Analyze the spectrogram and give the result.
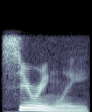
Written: searingly

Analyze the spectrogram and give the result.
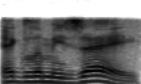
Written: eglomise

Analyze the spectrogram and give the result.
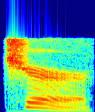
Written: churr

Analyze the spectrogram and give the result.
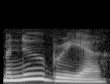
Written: manubria

